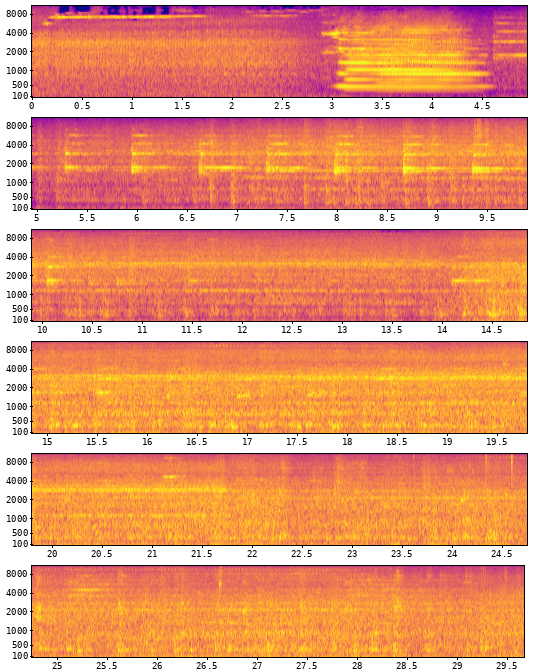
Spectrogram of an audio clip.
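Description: South Shore Line electric multiple-unit commuter train: one horn blast about three seconds in, then the train approaches with high steady tones and clicks of wheels over rail joints. Just before halfway it changes to a close pass of the bilevel cars, a steady rumble with clickety-clack of wheels over the joints.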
